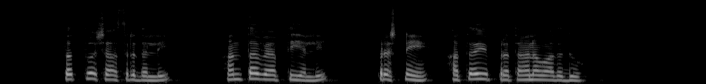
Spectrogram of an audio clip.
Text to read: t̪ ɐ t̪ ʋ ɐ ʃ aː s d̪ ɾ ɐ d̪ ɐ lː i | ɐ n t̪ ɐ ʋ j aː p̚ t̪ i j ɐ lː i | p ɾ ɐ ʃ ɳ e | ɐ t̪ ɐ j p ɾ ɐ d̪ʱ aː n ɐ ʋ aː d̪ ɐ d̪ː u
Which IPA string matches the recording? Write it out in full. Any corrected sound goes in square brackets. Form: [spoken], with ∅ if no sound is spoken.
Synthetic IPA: t̪ ɐ t̪ ʋ ɐ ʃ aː s [t̪] ɾ ɐ d̪ ɐ lː i | ɐ n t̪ ɐ ʋ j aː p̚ t̪ i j ɐ lː i | p ɾ ɐ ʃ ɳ e | ɐ t̪ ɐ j p ɾ ɐ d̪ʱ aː n ɐ ʋ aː d̪ ɐ [d̪] u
